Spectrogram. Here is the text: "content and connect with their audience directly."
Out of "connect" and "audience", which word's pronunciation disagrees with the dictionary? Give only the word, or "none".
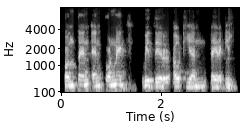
audience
